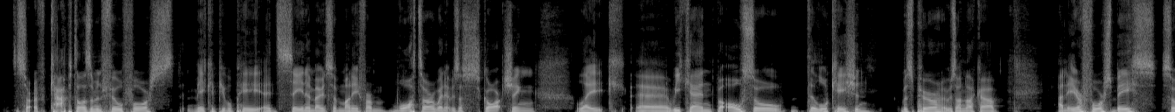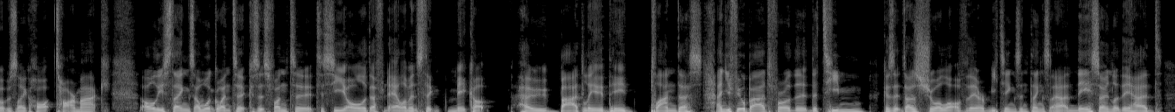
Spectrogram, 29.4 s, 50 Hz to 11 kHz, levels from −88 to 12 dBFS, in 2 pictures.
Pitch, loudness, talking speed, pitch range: 120 Hz, -24 LUFS, 200 wpm, 110-130 Hz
